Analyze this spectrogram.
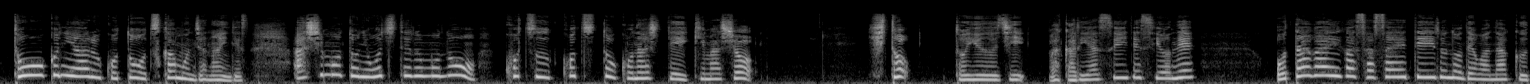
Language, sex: Japanese, female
